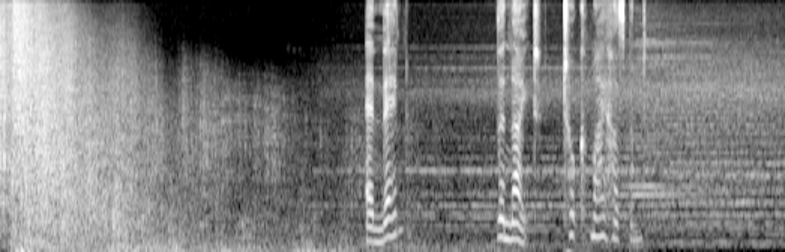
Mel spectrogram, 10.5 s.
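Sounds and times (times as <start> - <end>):
thunder rolling over black water: 0.0 - 6.6
speech: 4.9 - 5.5, 6.6 - 8.7.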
